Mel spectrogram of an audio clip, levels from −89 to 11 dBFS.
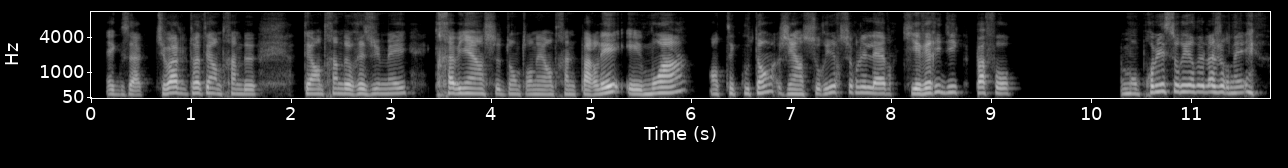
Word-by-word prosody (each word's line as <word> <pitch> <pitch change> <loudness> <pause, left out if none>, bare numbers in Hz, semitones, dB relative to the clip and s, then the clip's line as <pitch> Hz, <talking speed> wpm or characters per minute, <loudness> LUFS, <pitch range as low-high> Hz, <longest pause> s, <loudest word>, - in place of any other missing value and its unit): Exact 155 -2 -5
tu 180 - -5
vois? 215 +2 +6
Toi 200 +2 0
tu 215 - -3
es 210 - +2
en 190 - -3
train 190 +2 -6
de 170 -1 -3 0.5
tu 185 - 0
es - - +2
en 180 - -1
train 190 +3 -5
de 185 - +2
résumer 185 +3 -2 0.3
très 200 - +2
bien 190 -1 +2
ce 180 - -6
dont 170 +1 -7
on 165 - -5
est 170 - -4
en 165 - -3
train 170 - -7
de 160 - -7
parler 175 +9 +6
et 170 -2 +2
moi 215 - +4 0.2
en 175 0 -5
t'écoutant 195 +7 -2
j'ai 180 -3 -3
un 170 -1 0
sourire 185 +7 -3
sur 240 -2 -6
les 220 0 +1
lèvres 190 -3 +2
qui 190 - +3
est - - +7
véridique 230 +3 0
pas 215 0 +4
faux. 195 -2 -3 1.0
Mon 185 0 -3
1er 245 +8 +2
sourire 255 -1 +1
de 245 - +2
la 245 0 +3
journée. 225 -1 -2
190 Hz, 235 wpm, -22 LUFS, 175-215 Hz, 1.0 s, est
